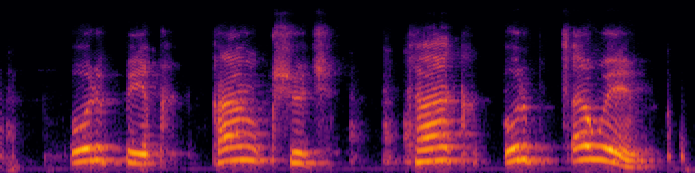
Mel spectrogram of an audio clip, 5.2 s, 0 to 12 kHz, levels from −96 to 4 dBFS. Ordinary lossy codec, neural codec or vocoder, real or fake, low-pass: Opus, 16 kbps; none; real; 7.2 kHz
